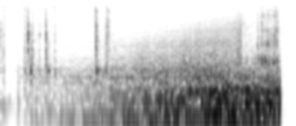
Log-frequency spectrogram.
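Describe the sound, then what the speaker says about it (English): Keyboard typing used as a sound effect in a commercial edit: a few sharp clicks, then a rapid, building clatter of keys that swells and stops abruptly. "Like the screen coming in and this whoosh and keyboard typing."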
